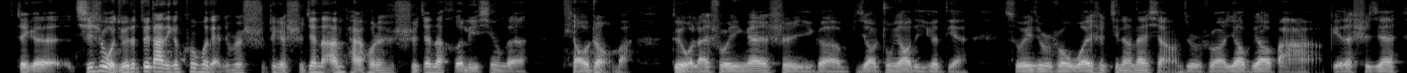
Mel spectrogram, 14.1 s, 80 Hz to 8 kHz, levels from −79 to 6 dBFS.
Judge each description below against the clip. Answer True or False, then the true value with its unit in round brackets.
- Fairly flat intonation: False (3.7 semitones)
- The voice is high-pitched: False (95 Hz)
